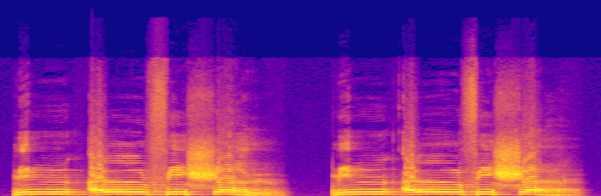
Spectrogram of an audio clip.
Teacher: Maka ha disukun tetap kondisinya syah. Kemudian dikasih ra yang samar, namun tetap kedengaran huruf ra.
